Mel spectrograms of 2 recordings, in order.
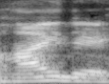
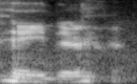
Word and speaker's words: Heiner: If call Hyder, Hader, Hinder, to me it's normal. Uh, but it's Hader.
